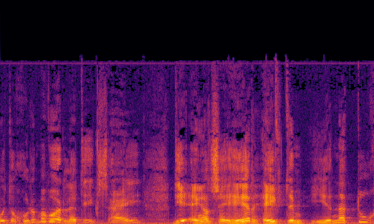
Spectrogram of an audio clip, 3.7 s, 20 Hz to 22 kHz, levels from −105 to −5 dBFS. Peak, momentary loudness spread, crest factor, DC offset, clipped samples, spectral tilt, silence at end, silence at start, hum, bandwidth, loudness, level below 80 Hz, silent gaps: -6 dBFS; 11 LU; 22 dB; under 0.1%; under 0.1%; -4.5 dB/octave; 0 s; 0 s; none; 16.5 kHz; -26 LUFS; -52 dBFS; none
